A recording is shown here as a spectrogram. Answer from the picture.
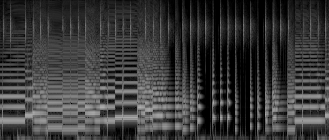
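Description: Electronic background music: synthesizer notes stepping through a sequence over light ticking percussion, switching to short, separated notes about halfway through before held notes return. The rhythm, hi-hats and leads are driven by a Stoicheia Euclidean sequencer.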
